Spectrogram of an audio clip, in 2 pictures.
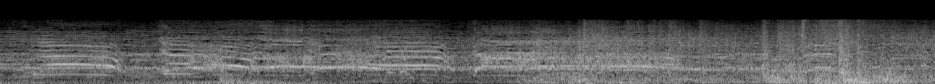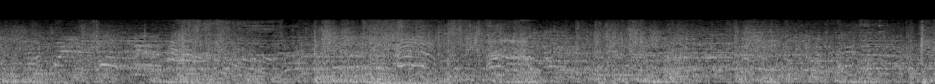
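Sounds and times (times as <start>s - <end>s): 
loud dense crowd of men yelling and hollering: 0.0s - 18.6s
crashing noises: 5.2s - 18.6s.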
